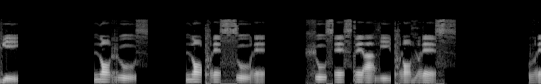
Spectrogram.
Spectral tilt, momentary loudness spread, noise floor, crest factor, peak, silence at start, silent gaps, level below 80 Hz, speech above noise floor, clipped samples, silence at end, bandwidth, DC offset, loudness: -4 dB/octave; 13 LU; under -90 dBFS; 24 dB; -2 dBFS; 0 s; 0.19-0.93 s, 1.49-1.85 s, 2.68-3.05 s, 4.57-5.28 s; -54 dBFS; over 68 dB; under 0.1%; 0 s; 8.8 kHz; under 0.1%; -23 LUFS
